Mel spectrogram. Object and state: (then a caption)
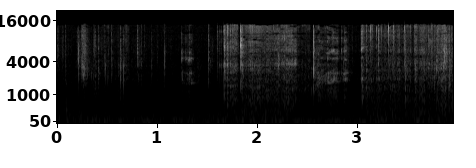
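Soap bar shaved with a blade. A utility knife blade scrapes and shaves thin flakes off a solid oval blue glitter soap bar, mostly cream-colored inside, held in the hand. Quiet, crisp scraping and crackling strokes come in short bursts and longer drags, almost entirely high and bright with little low end.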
